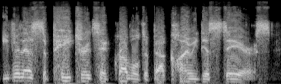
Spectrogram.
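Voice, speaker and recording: A man reading a story aloud as narrator, with expressive, earnest delivery. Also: mid-range voice, fairly quick, no echo, rough recording. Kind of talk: scripted fan fiction storytelling.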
